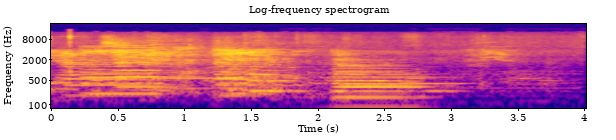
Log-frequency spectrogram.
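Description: Guitar chords strummed three times: one at the start, one about a second in, and a louder, deeper one about two seconds in. Each is left to ring and die away.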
